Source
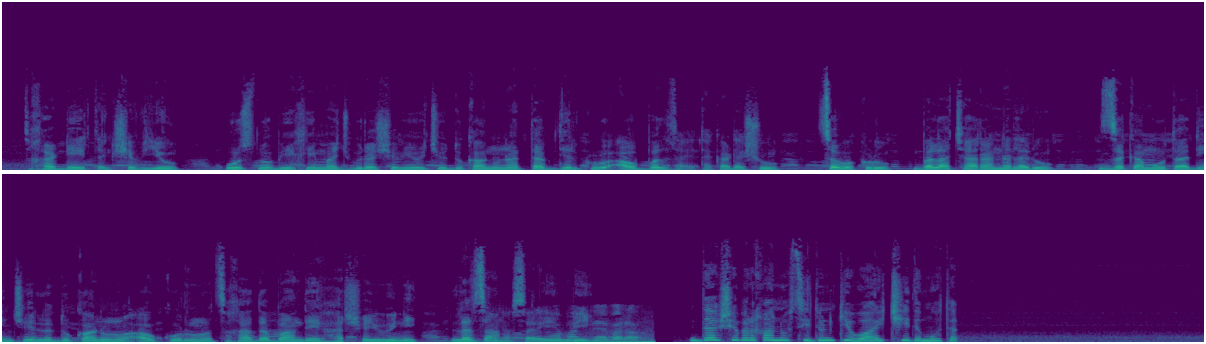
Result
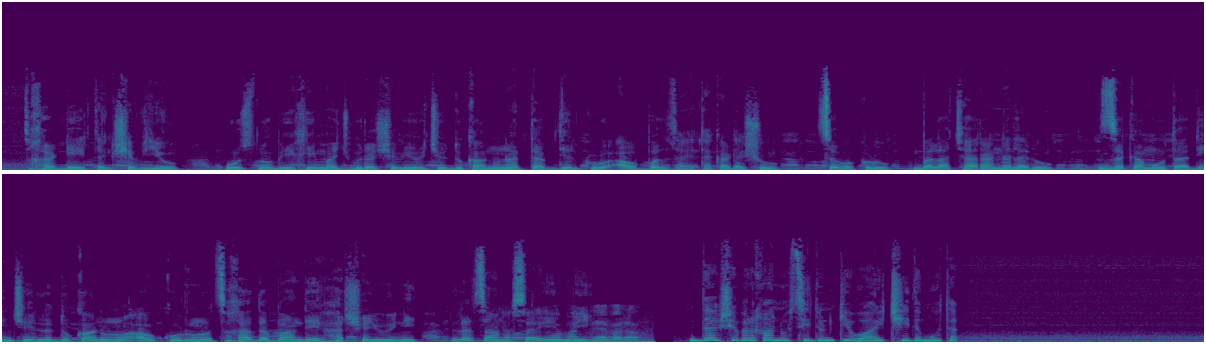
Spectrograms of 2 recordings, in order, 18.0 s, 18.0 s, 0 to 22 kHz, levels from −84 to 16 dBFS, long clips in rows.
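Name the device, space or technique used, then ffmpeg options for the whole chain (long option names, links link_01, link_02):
ASMR close-microphone chain: -filter_complex "[0:a]lowshelf=frequency=130:gain=5,acompressor=threshold=-36dB:ratio=10,highshelf=frequency=7700:gain=7.5,asettb=1/sr,asplit=3[link_01][link_02][link_03];[link_01]atrim=end=12.174[link_04];[link_02]atrim=start=12.17:end=12.57,asetpts=PTS-STARTPTS,afade=type=in:duration=0.004:curve=qsin,afade=type=out:start_time=0.396:duration=0.004:curve=qsin,bass=frequency=250:gain=-12,treble=frequency=4000:gain=-6[link_05];[link_03]atrim=start=12.566[link_06];[link_04][link_05]acrossfade=duration=0.004:curve1=hsin:curve2=qsin[link_07];[link_07][link_06]acrossfade=duration=0.004:curve1=qsin:curve2=hsin,volume=1.5dB"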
